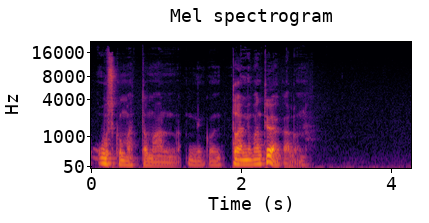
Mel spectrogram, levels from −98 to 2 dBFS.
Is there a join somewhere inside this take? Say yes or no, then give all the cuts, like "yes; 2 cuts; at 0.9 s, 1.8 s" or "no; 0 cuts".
yes; 2 cuts; at 1.2 s, 1.8 s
